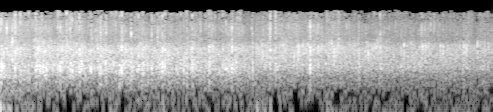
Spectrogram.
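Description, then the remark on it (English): A crowd claps for Jesus steadily for about six seconds, a dense wash of many hands at a loud, even level without letting up. No one speaks over it. “Clap for Jesus.”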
